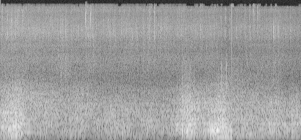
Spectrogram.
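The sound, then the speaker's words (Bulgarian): A thunderstorm near Carthage: steady rain hisses throughout while low, rumbling thunder rolls in twice, first at the start and again more strongly near the end. No voices. “Извива се нечувана буря.”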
